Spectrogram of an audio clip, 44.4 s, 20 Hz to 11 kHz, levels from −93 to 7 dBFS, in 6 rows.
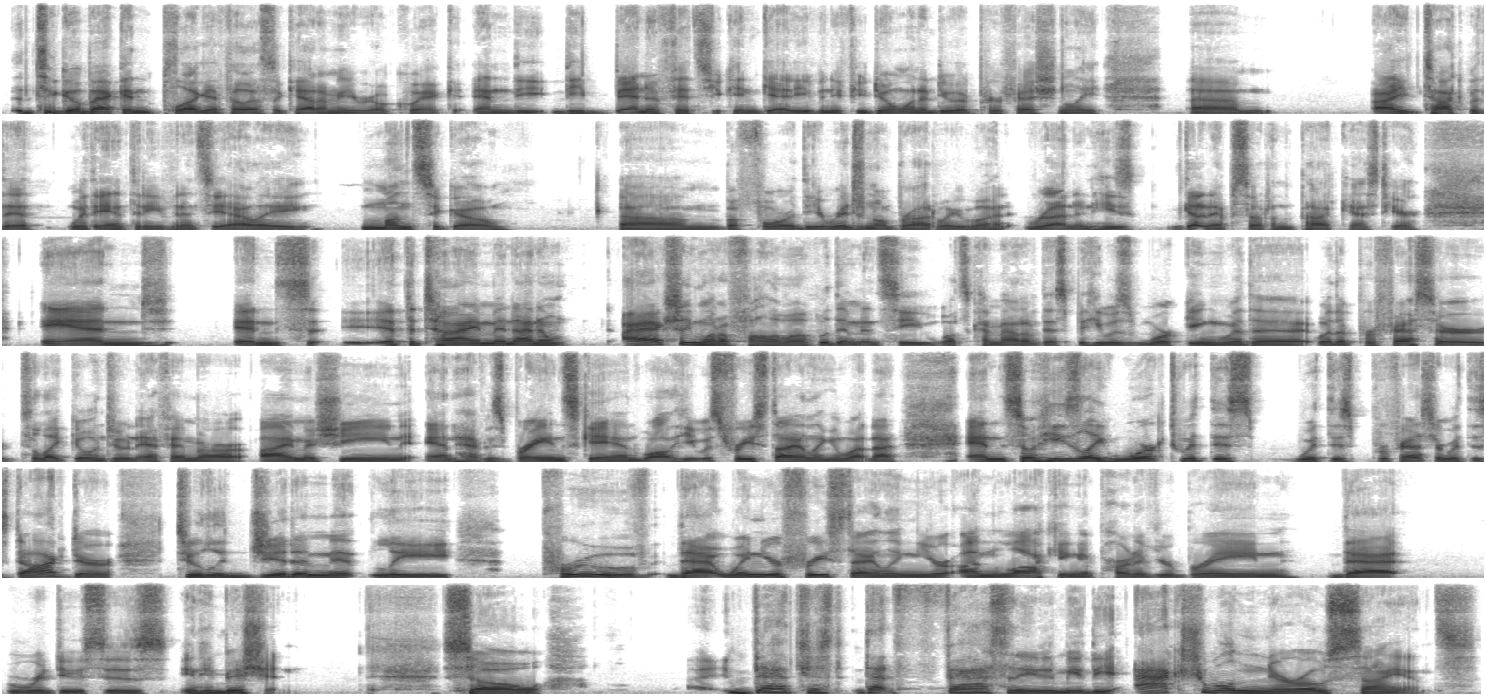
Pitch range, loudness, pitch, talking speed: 105-135 Hz, -18 LUFS, 115 Hz, 190 wpm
